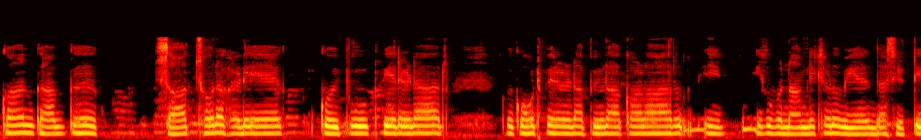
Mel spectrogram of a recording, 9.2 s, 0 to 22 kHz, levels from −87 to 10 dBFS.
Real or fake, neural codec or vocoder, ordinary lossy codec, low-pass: fake; codec, 16 kHz, 16 kbps, FreqCodec, larger model; MP3, 64 kbps; 7.2 kHz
